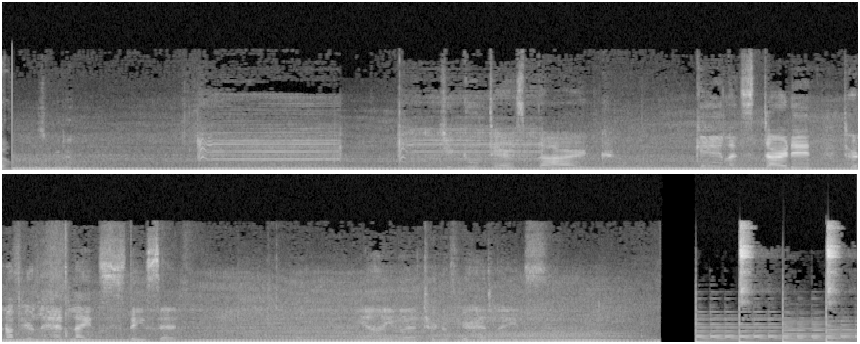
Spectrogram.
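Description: Car on the move heard from inside the cabin: a steady low engine and road hum, with faint music and indistinct voices over it. The sound cuts off abruptly shortly before the end.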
